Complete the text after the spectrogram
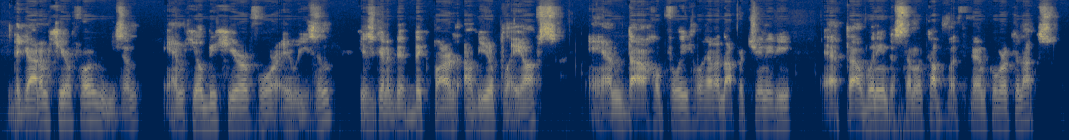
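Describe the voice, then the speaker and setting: A sick hockey agent calls into an interview from a hospital room; his low, gravelly voice is husky, hoarse and a little mellow. He keeps hesitating, with many fillers and restarts. The phone recording is rough, dry and close.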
